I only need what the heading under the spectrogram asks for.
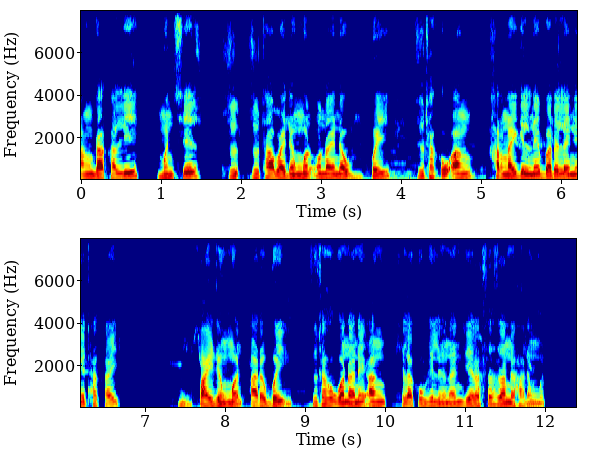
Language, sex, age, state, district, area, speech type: Bodo, male, 18-30, Assam, Baksa, rural, spontaneous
